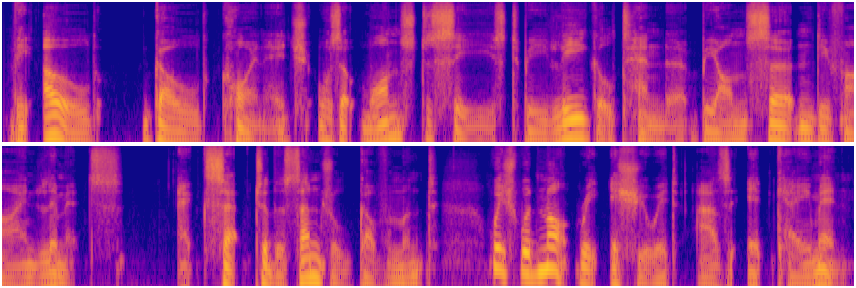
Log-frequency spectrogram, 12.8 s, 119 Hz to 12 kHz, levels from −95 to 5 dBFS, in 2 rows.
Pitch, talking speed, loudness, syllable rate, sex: 95 Hz, 145 wpm, -23 LUFS, 4.3 syllables/s, male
